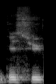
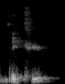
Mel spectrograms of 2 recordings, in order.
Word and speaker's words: déçu: And déçu contains the CCD, which means that it's not décu, it's déçu, because you pronounce the CCD like an S, not like a Q. CU, it's Q. CA, it's K. CO, it's CO. But with the CCD, it's the S sound, so it's good to know.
